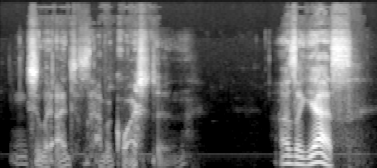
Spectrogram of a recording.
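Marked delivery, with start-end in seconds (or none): 0.6-1.7 tiny, raspy little whispered voice. Retelling what she asked the speaker, imitating a little raspy voice. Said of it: "that little raspy voice shit".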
